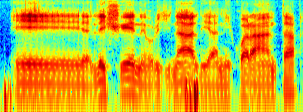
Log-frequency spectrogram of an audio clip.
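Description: A man's voice: rumbling low, flat delivery, unhurried, bright, forceful tone, clear, resonant tone. A man, a puppeteer explaining his craft in an interview into a handheld microphone. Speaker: puppeteer from a family company. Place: indoors at the puppet theatre.

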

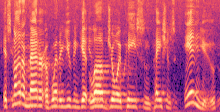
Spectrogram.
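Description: A man preaching a sermon in an auditorium, emphatic, swinging between loud and soft. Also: high voice, expressive, normal speed, far from the mic. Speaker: pastor.

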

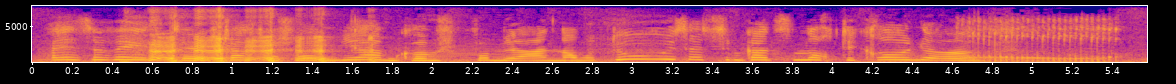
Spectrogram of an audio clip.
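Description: A man voicing an indignant space hero in a high, exaggerated voice with a Saxon accent. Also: wildly swooping pitch, moderate pace, creaky, heavily acted. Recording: music under the dialogue.

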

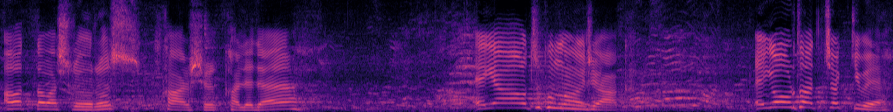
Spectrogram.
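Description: A woman's voice: expressive, takes it slowly, long pauses. A woman giving live commentary on a football match, speaking outdoors at a tournament. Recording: noisy outdoor pitch with loud crowd.

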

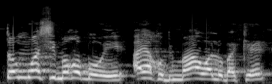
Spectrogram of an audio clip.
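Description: Une femme avec un accent congolais qui s'emporte en direct sur son live, répète ses phrases avec insistance et passe du français au lingala. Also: female voice, fairly high pitch, expressive, a little fast. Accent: Congolese French. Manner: emphatic and repetitive, mixing French with Lingala. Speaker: live-stream host. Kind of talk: impassioned live-stream rant. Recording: dull lo-fi sound.

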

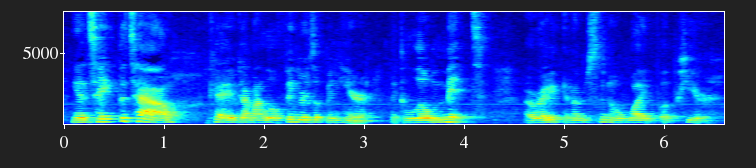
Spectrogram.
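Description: A woman's voice: low-pitched, steady tone, fairly quick, a little hiss or hum. A woman giving a casual beauty how-to at a bathroom sink, chatting to viewers and checking in with "okay?" as she goes. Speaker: beauty vlogger. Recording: roomy echo, faint ambience.

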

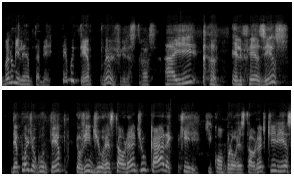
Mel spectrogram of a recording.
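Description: A man's voice: sits high, fairly bright tone. An older man from recalling old stories over a video call, hesitant and trailing off. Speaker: father telling family stories. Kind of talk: casual recollection. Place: home room, indoors. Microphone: laptop webcam on video call. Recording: dull lo-fi video call audio.

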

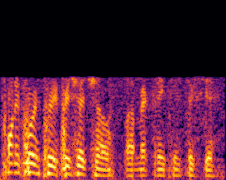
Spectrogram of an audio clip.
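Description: A man speaking as an airline pilot over a cockpit headset radio, giving brisk, clipped readbacks to air traffic control. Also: fairly low pitch. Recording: tinny radio transmission with faint static.

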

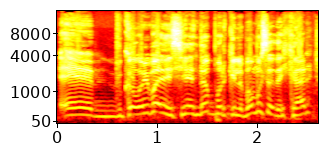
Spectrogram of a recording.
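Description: Young guy doing excitable gameplay commentary, high bright voice, talks to his viewers like friends. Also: a little fast, slight background noise. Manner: excitable, with frequent surprised exclamations; addresses viewers directly as friends. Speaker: gaming video creator.

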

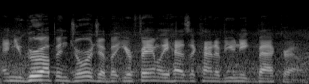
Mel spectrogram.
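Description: A man's voice: on the high side, very fast, noisy background. A man interviewing graduates live with an enthusiastic, chatty manner, on a handheld mic in a crowded indoor gym. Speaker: social media manager interviewing graduates.

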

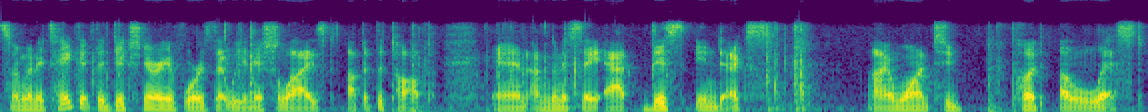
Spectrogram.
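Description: Casual low-voiced man teaching code. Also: dull audio. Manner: casual, thinks aloud while typing code. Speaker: programming tutor. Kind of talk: screen-recorded coding tutorial.

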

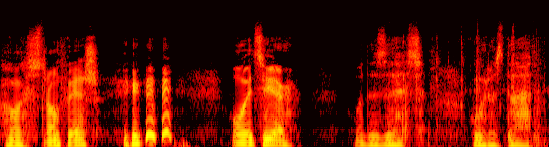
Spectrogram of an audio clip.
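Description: A man in his thirties talking to camera from an ice-fishing tent, in broken non-native English and breaking into excited exclamations. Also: mid-range voice, slow pace, a little hiss or hum. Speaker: fishing vlogger. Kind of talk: casual vlog narration to camera. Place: inside an ice-fishing tent on a frozen lake. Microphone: action camera mounted in the tent.

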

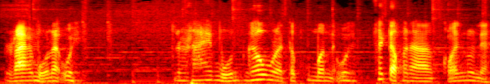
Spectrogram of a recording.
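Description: A young gaming YouTuber, fairly high-pitched and a little fast, takes viewers through a menu in a relaxed screen-recorded game script tutorial. He's excitable and slangy, repeating particles at the ends of his sentences, while music plays in the background.

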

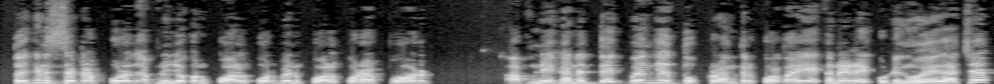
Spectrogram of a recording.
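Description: A tech tutorial host narrates an instructional screen recording step by step in voice-over, speaking fast in a high-pitched, steady tone. The recording has no room sound.

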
